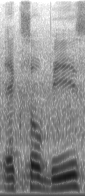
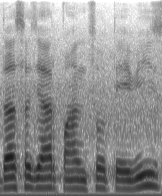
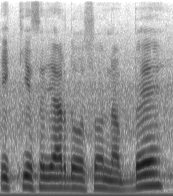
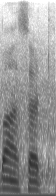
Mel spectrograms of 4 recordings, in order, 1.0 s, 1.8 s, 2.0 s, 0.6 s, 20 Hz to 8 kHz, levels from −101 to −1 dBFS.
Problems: none marked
